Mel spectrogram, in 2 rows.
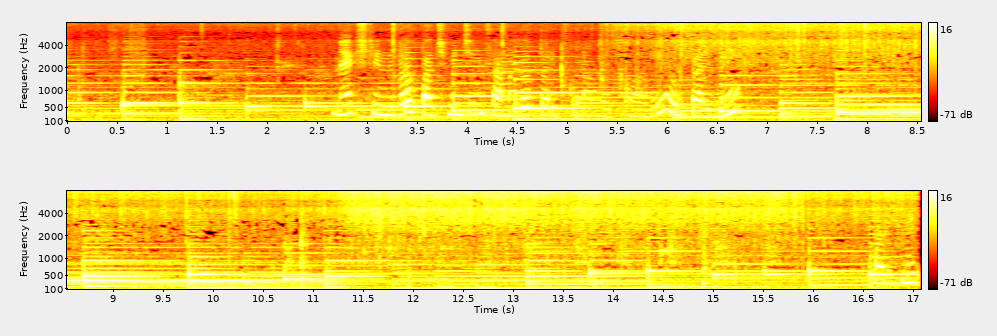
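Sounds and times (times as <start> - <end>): background music of held chords: 0.0 - 17.0
onions sizzling in oil: 2.0 - 17.0
spatula stirring in pan: 5.5 - 17.0.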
